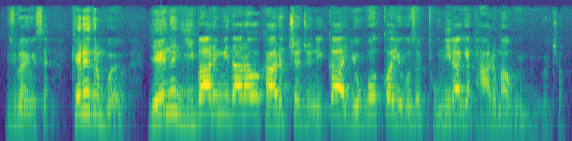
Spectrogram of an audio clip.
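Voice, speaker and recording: Teaching Korean grammar online, a middle-aged man talks rapid-fire in a high-pitched voice. His manner is lively: he keeps asking whether students follow and acts out foreign learners' lines in quoted voices.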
